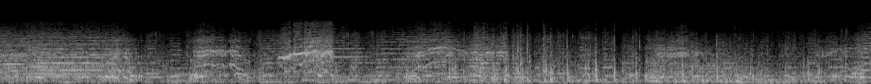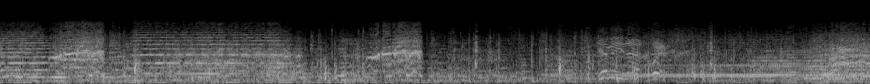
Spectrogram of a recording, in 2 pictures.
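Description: A horse whinnying again and again over background music.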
